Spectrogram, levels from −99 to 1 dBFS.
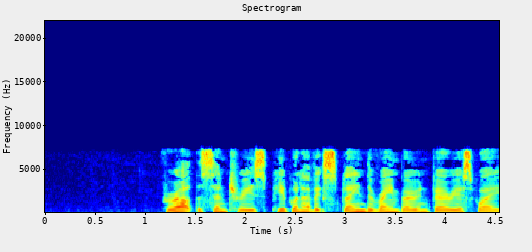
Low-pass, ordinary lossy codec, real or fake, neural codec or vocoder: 7.2 kHz; MP3, 48 kbps; real; none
